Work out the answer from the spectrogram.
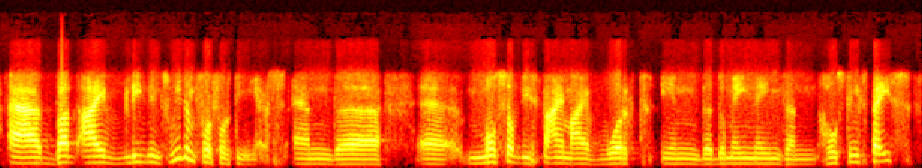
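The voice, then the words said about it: Italian accent. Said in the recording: “I'm Italian originally, as probably you could have told from my accent”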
